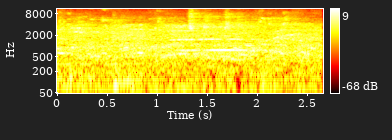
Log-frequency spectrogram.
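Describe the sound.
Basketball dribbled on a court during a game, quick bounces under a steady crowd murmur.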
